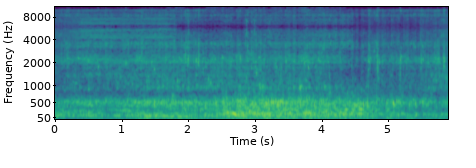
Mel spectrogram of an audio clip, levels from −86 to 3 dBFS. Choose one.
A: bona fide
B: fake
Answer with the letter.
A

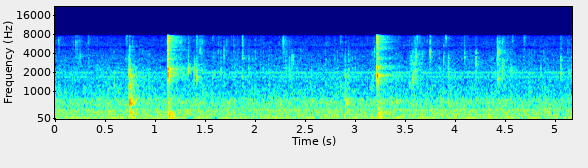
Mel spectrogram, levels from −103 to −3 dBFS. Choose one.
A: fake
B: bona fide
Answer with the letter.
B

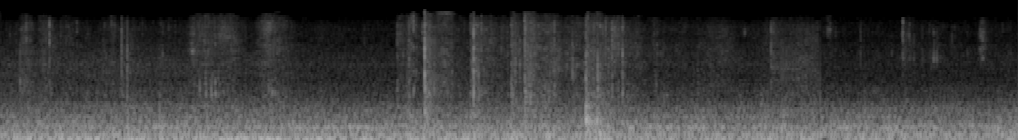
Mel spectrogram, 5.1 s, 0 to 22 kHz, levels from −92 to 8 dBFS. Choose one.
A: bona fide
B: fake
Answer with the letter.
A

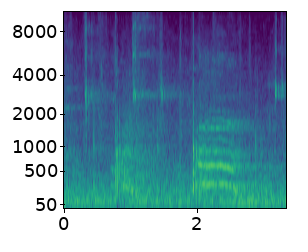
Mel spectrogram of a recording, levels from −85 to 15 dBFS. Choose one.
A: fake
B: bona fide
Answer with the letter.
B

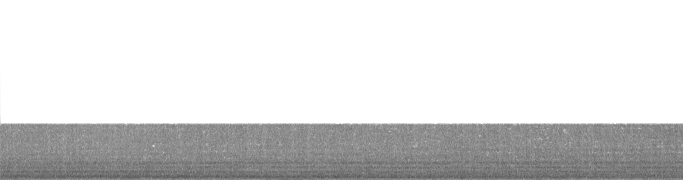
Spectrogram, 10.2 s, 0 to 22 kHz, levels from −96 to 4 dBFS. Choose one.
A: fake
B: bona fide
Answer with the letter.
B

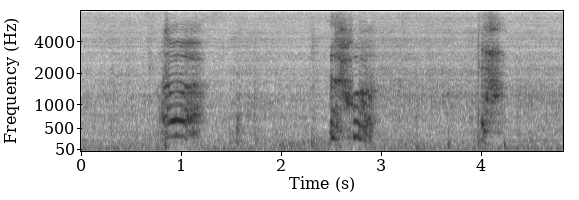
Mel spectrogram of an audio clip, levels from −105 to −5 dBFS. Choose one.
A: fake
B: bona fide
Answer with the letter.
A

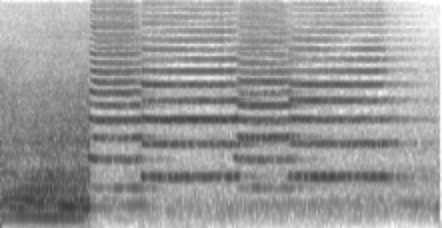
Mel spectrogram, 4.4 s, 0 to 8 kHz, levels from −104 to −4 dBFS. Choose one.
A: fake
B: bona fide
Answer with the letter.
B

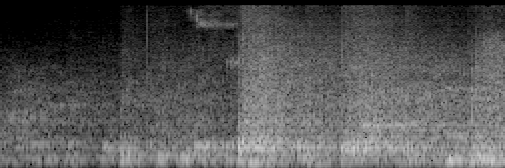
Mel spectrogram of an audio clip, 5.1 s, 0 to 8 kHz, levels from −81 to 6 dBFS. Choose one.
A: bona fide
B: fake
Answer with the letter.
B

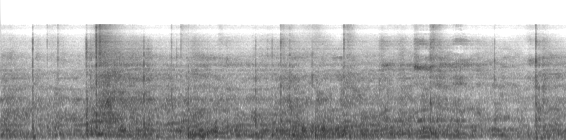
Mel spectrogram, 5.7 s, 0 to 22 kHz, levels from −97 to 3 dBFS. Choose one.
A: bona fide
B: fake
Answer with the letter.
B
